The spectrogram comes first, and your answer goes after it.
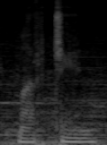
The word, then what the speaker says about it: Marcin: We are looking at how to pronounce the name of this Polish guitarist, Marcin. Marcin. This is why, in English, his name is often said as This is Martin. This is Polish Martin. Marcin. Okay. Marcin.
